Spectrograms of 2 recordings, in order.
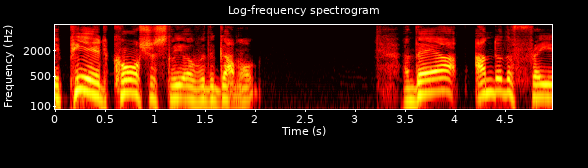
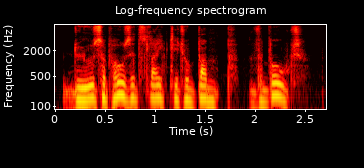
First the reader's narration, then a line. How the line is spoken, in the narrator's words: asked Martin in a low voice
